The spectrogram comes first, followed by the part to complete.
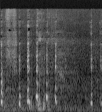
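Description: A person laughing in short breathy bursts for about a second, then a quieter stretch broken by one sharp click near the end.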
